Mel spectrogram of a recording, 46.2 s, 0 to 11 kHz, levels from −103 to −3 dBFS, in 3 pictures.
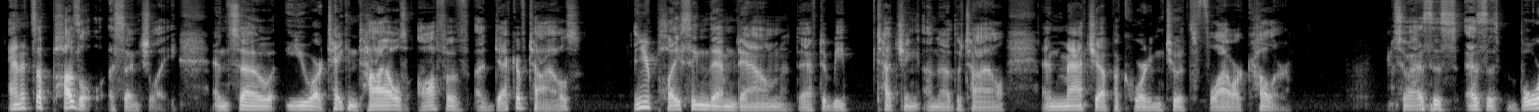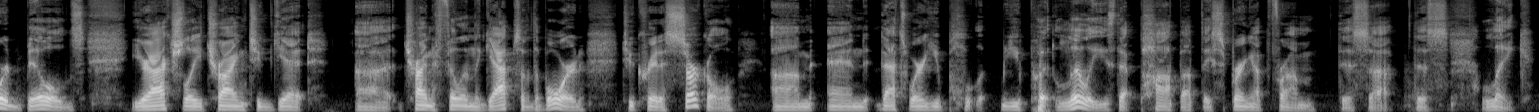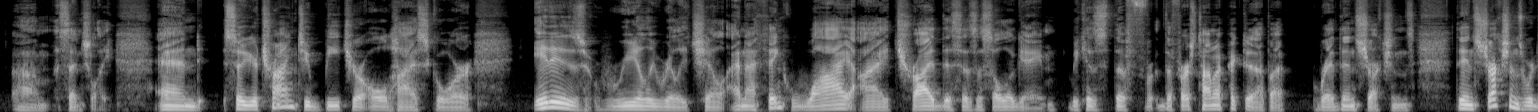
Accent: American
